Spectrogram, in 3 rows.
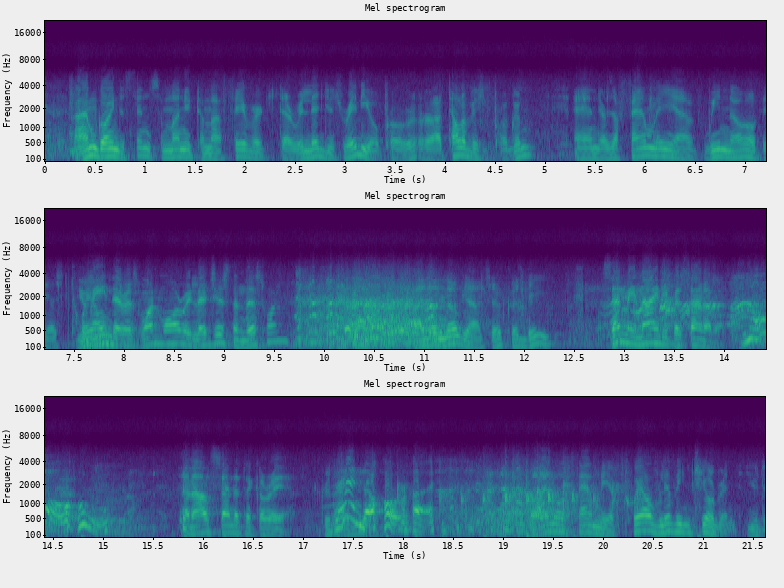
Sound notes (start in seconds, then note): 9.6 audience laughter; 12.8 laughing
